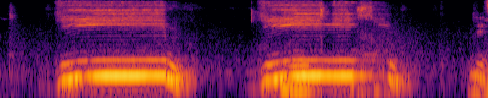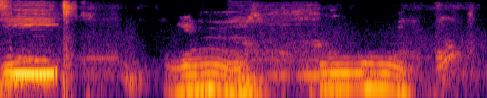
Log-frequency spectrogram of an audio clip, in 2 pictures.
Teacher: জিমের মাখরাজটা বা উচ্চারণের স্থানটা বলেছিলাম আপনার জিহ্বার মধ্যখান। জিহ্বার মধ্যখান তার বরাবর যে তালু আছে সেই তালু থেকে লাগবে।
